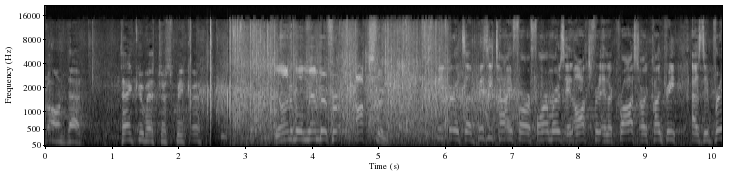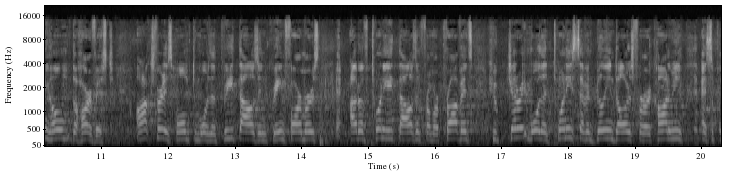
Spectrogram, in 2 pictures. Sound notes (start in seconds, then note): 6.1 applause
